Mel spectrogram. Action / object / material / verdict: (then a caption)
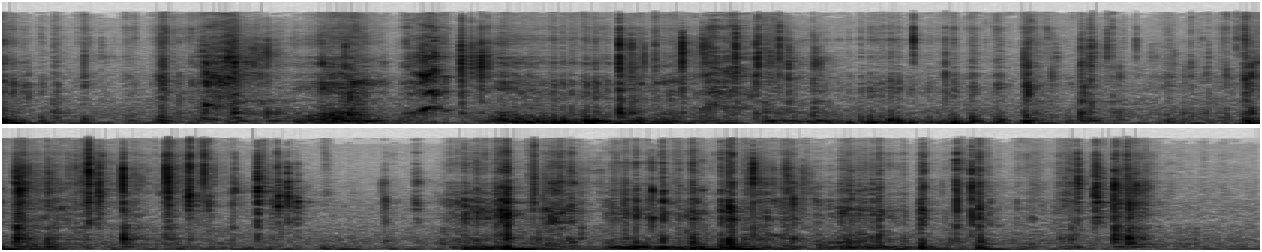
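scrape / bar of soap / soap / none. A small blade scrapes and carves curled dry shavings off a solid, hand-sized green soap bar held in one hand. Repeated bright, crackly scraping and crunching strokes come in bursts, with short pauses between them.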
